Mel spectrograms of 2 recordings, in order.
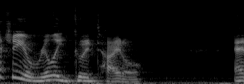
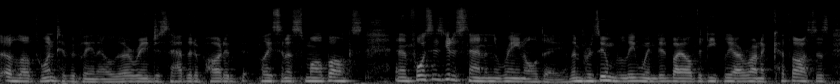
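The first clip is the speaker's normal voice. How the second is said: Rose, dryly formal; 4 semitones lower than usual. Acted. Explaining funerals to friends, low formal delivery.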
